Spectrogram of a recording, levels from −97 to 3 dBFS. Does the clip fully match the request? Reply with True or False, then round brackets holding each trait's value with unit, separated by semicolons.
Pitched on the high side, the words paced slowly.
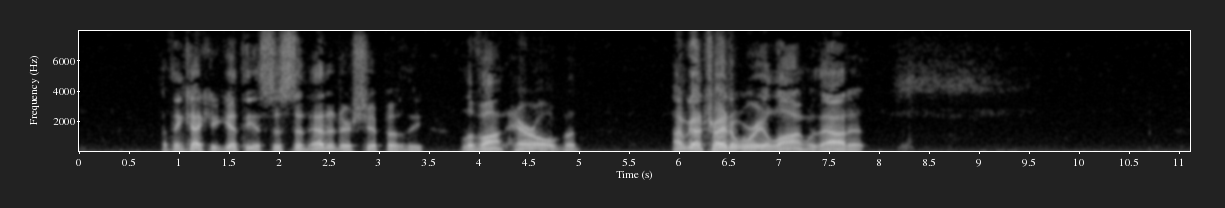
False (105 Hz; 125 wpm)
